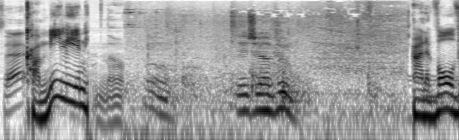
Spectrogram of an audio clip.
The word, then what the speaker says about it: Charmeleon: So if I go ahead and level up our Charmeleon here. That's not how you pronounce that. Charmeleon.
